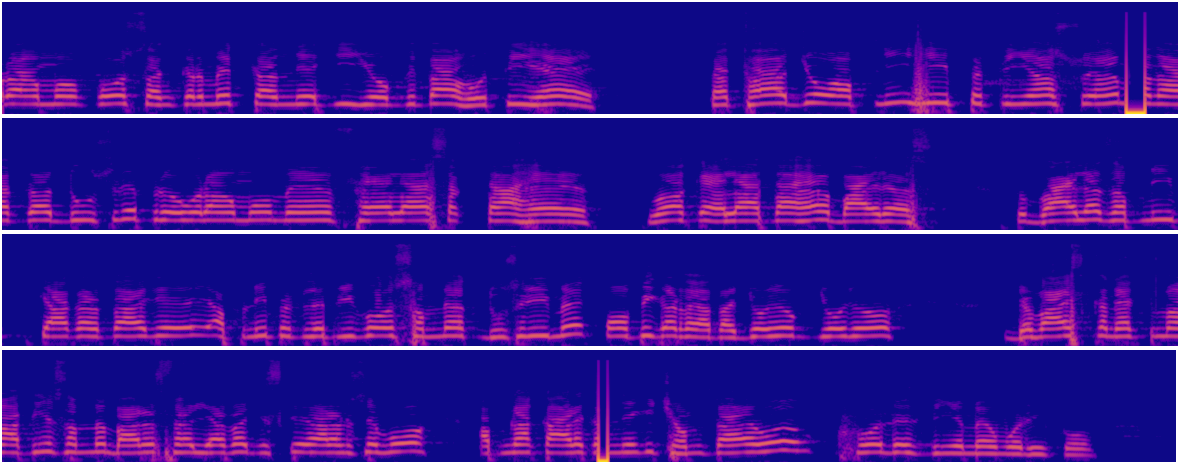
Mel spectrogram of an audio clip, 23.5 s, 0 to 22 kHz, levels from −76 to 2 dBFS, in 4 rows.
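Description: At 5.62 s (93 ms) and 20.62 s (46 ms), invalid numbers at full scale pin whole blocks to one extreme value, giving loud bangs with silence inside, unlike clipping's distorted sound.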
